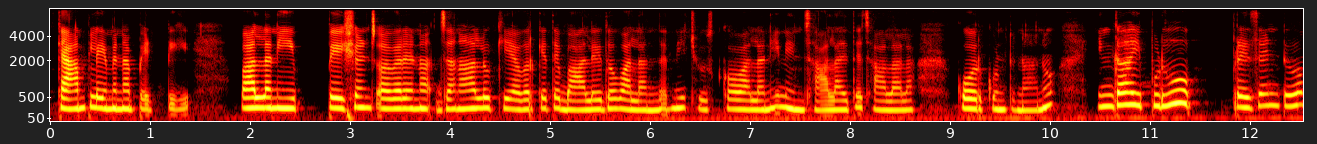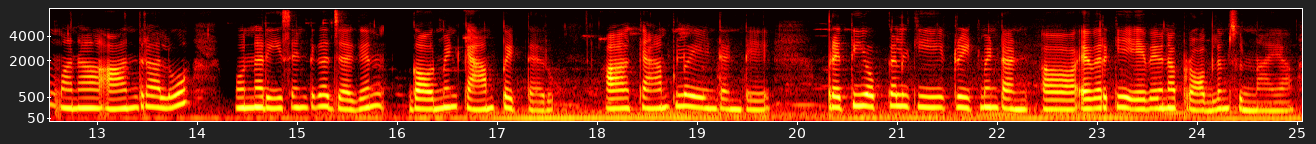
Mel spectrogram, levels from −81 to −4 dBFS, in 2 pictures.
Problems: none marked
